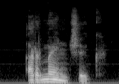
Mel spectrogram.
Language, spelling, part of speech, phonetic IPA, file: Polish, Armeńczyk, noun, [arˈmɛ̃j̃n͇t͡ʃɨk], Pl-Armeńczyk.ogg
